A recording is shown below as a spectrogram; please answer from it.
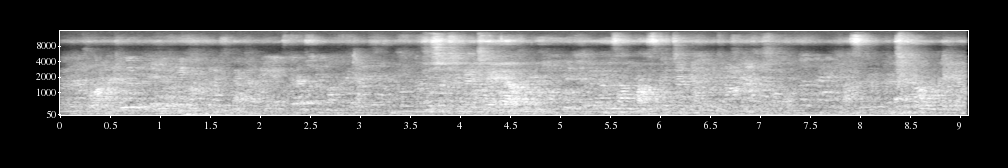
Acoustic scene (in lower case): cafe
